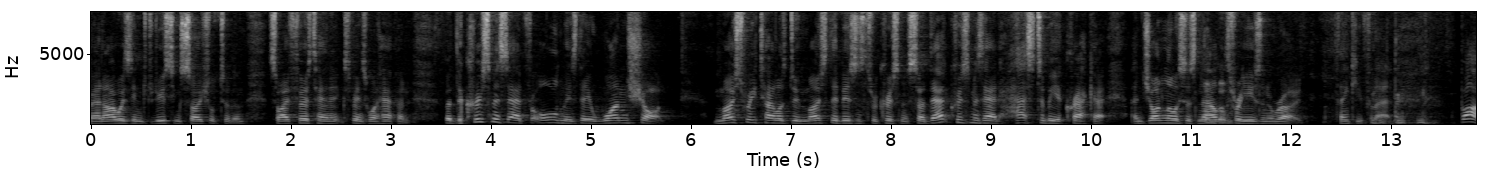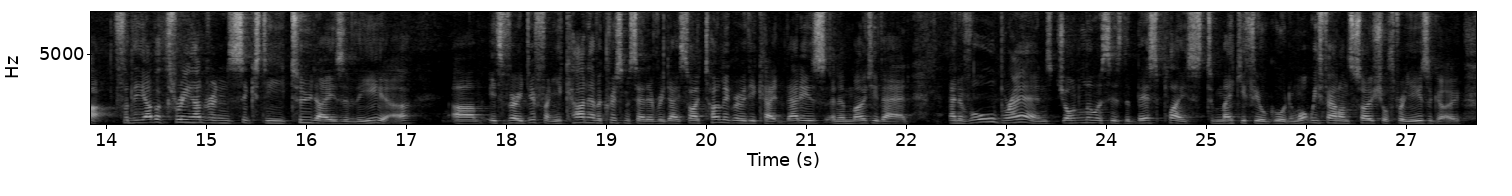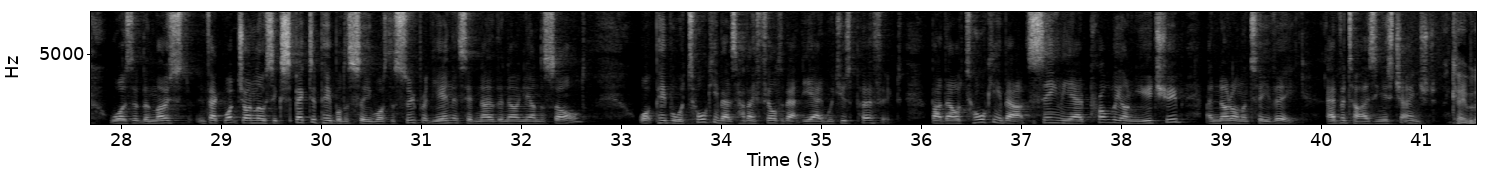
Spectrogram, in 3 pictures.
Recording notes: Our 'Question Time' event '361 Live' returns celebrating Internet Week Europe with a panel taking questions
